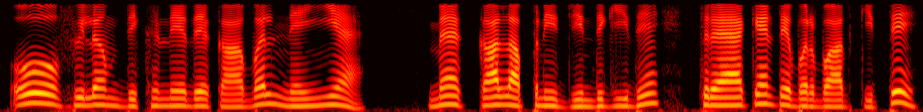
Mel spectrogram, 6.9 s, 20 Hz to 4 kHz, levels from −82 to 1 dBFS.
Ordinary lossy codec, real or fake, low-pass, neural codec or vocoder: none; real; 3.6 kHz; none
